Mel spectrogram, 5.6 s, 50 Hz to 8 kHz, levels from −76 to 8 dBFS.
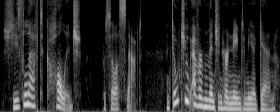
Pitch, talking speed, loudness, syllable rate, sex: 185 Hz, 160 wpm, -17 LUFS, 5.0 syllables/s, female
